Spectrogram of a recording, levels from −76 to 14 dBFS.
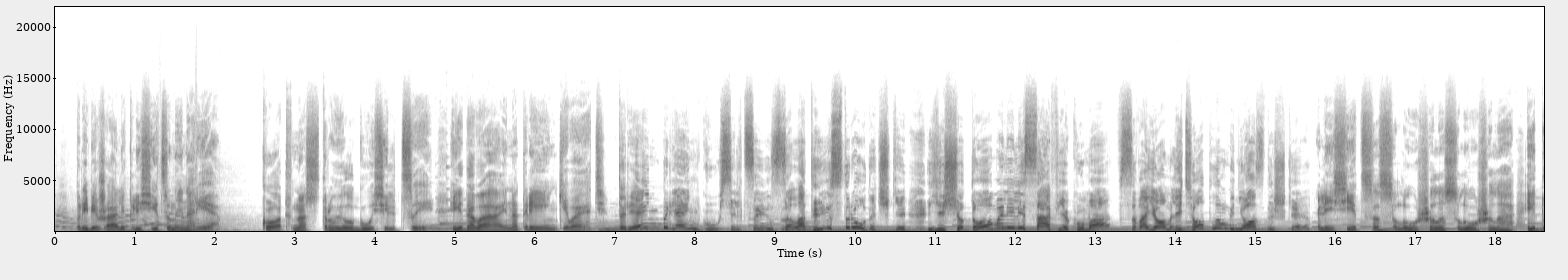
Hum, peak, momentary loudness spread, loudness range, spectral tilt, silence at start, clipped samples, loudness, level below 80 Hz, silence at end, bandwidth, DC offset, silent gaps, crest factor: none; -2 dBFS; 6 LU; 2 LU; -4.5 dB/octave; 0 s; under 0.1%; -17 LUFS; -36 dBFS; 0 s; 14.5 kHz; under 0.1%; none; 16 dB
